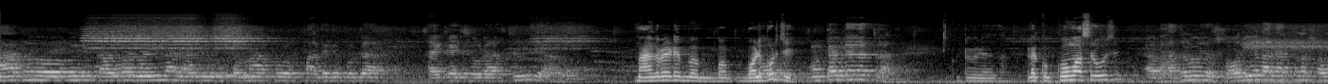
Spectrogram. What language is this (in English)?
Odia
